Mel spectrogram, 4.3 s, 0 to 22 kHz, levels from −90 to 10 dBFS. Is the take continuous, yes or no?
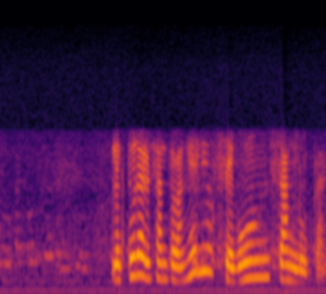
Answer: yes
